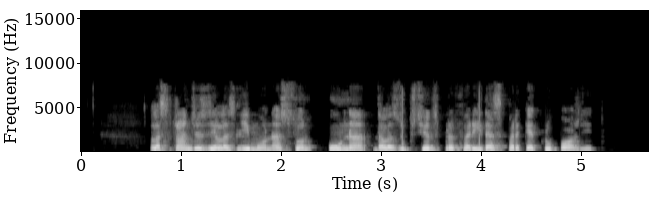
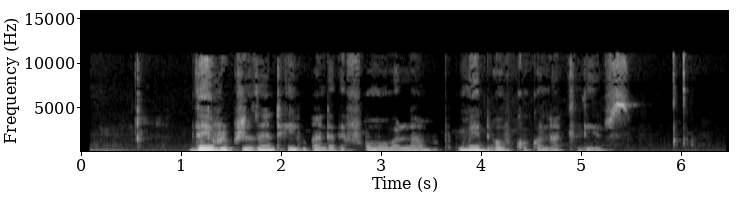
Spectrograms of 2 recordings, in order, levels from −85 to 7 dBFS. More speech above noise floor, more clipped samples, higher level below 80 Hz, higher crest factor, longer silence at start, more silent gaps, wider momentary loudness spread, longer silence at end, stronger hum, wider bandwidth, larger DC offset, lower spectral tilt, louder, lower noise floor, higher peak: first, 51 dB vs 34 dB; neither; about the same, -56 dBFS vs -54 dBFS; second, 16 dB vs 22 dB; first, 0.7 s vs 0.55 s; neither; second, 6 LU vs 25 LU; second, 0.55 s vs 1 s; neither; second, 8 kHz vs 11.5 kHz; neither; about the same, -6.5 dB/octave vs -6.5 dB/octave; first, -16 LUFS vs -21 LUFS; first, -65 dBFS vs -55 dBFS; about the same, 0 dBFS vs 0 dBFS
